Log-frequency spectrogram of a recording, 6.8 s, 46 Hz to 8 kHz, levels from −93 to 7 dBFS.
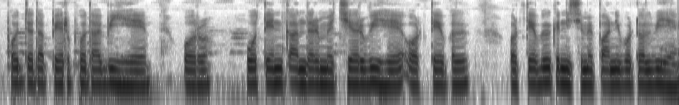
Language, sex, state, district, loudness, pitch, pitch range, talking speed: Hindi, male, Arunachal Pradesh, Longding, -15 LUFS, 135 Hz, 130-140 Hz, 230 wpm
